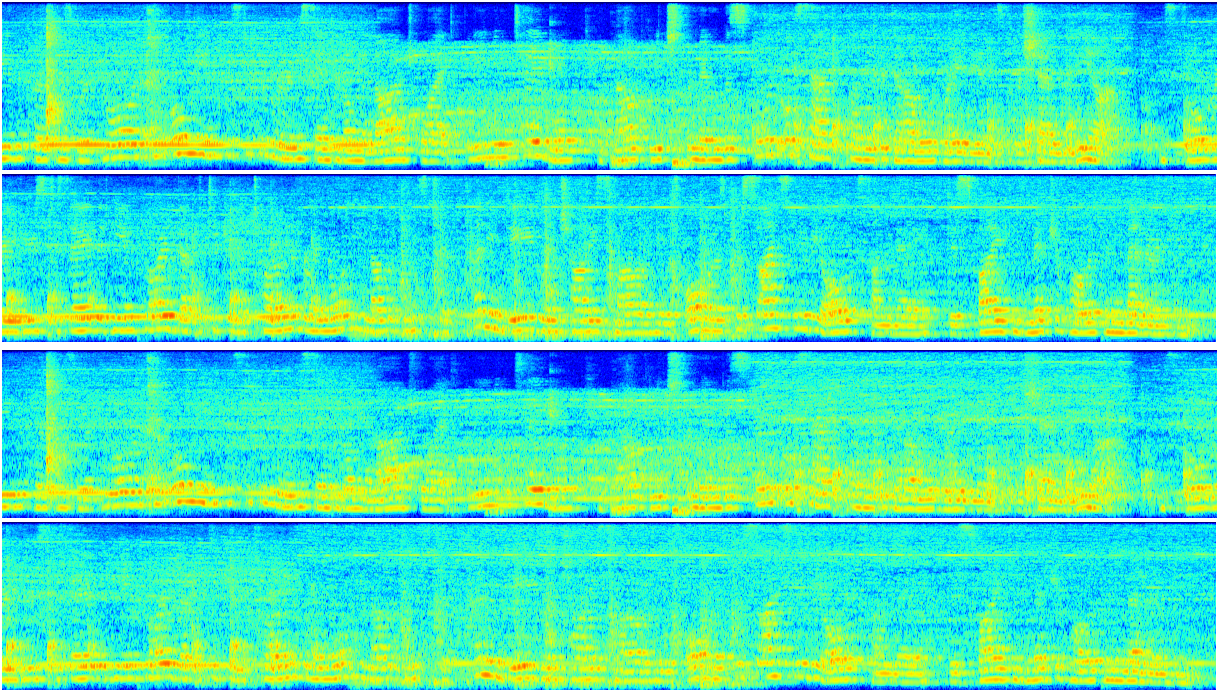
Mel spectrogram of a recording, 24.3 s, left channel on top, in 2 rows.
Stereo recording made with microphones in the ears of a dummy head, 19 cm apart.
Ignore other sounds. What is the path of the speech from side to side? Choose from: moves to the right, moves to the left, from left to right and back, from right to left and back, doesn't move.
doesn't move.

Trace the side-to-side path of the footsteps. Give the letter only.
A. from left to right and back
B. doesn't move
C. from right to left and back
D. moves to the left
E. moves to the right
A.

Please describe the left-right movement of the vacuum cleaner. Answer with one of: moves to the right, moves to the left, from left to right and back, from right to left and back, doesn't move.
from left to right and back.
